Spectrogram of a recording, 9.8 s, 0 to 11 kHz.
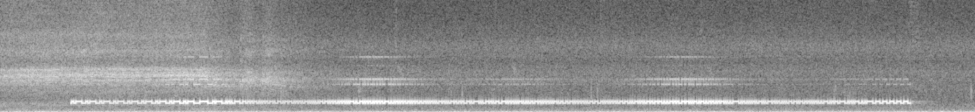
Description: NAVTEX (SITOR-B), 100 baud, 170 Hz shift, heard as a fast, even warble, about 1000 Hz centre, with fading, static crashes and street noise. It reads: OUMT4 W8ENB OYLGJ YZ7MB W62BD PBUPH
